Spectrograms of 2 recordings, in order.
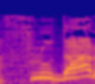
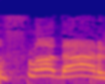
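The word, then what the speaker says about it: flood: A gente acha que é certo falar fludar os comentários. Você deveria estar falando flodar os comentários.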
